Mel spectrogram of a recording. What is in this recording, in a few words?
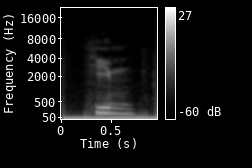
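"him5", Teochew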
